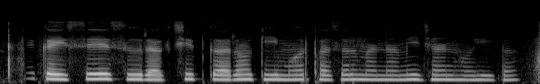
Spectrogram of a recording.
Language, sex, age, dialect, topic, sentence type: Chhattisgarhi, female, 56-60, Northern/Bhandar, agriculture, question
